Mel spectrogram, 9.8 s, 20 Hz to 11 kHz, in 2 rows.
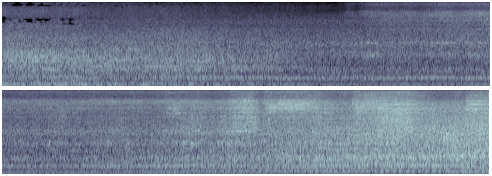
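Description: Pacific National 82 class diesel-electric locomotive, its EMD 12-710 diesel engine running with a steady low drone that grows louder as it approaches and passes. Wheel and rail noise rises near the end as the flat wagons follow.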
